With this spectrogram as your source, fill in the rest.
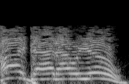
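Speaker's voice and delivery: shouting. Greeting dad, who has trouble hearing: yelling. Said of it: "I'm yelling 'cause I know you have trouble hearing".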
